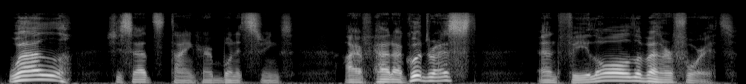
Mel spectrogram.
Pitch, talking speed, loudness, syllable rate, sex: 115 Hz, 155 wpm, -19 LUFS, 4.0 syllables/s, male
